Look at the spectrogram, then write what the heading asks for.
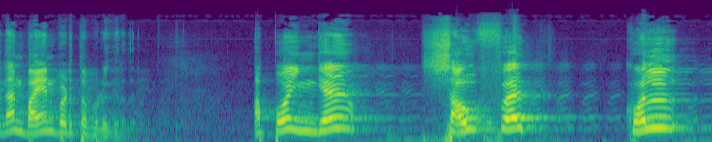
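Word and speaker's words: כל: அனைத்து தினங்கள், அனைத்து வருடங்கள், எல்லாத்துக்குமே அந்த அனைத்து அப்படின்னு வரும்போது கொல் அப்படிங்கக்கூடிய ஒரு உச்சரிப்போடு வரும். கொல்.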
